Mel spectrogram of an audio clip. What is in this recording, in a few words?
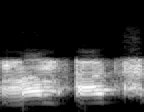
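"MANPADS", English, Spain; AirDefence; DCS; Allied Flight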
